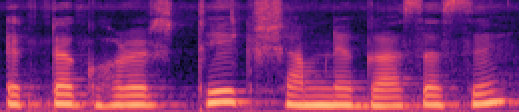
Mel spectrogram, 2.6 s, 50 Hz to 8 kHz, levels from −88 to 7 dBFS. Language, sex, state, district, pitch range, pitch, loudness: Bengali, female, Assam, Hailakandi, 190-215 Hz, 195 Hz, -15 LUFS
